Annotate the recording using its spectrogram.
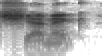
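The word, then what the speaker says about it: Przemek: say his first name it starts with a be but you say it like SH emek so he's a baller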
